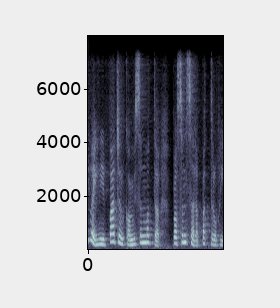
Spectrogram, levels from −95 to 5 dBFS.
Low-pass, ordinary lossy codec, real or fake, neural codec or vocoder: 7.2 kHz; none; fake; codec, 16 kHz, about 1 kbps, DyCAST, with the encoder's durations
